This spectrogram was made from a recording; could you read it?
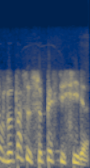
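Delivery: ordinary delivery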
